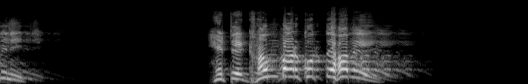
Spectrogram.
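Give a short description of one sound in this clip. A young man speaks with animation into a microphone, heard through a loudspeaker.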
